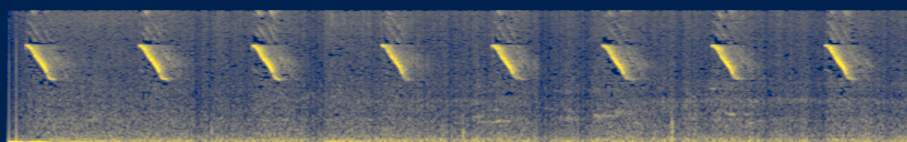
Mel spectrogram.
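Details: Squirrel calling with sharp, high downward-sweeping chirps, eight of them evenly spaced about once a second, each dropping quickly from a thin high squeak; faint low background rumble.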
